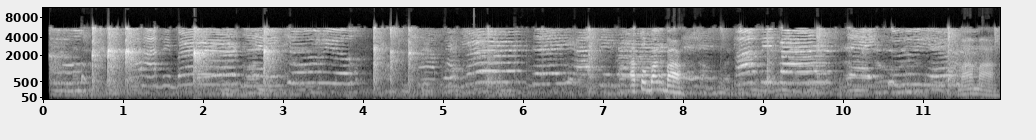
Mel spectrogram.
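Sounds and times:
voices singing: 0.1s - 11.9s
hands clapping: 0.6s - 2.1s, 2.7s - 3.0s, 4.1s - 4.8s, 5.5s - 7.0s, 8.4s - 9.9s, 11.3s - 11.9s.

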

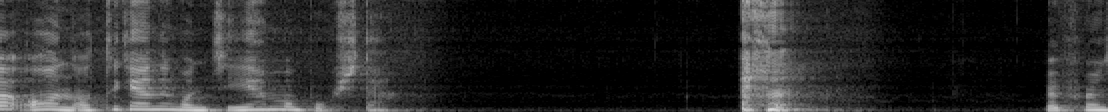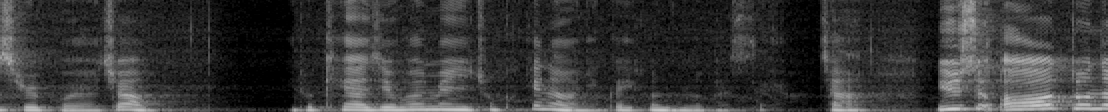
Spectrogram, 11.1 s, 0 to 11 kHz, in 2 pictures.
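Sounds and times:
loud cough: 3.7s - 4.3s.

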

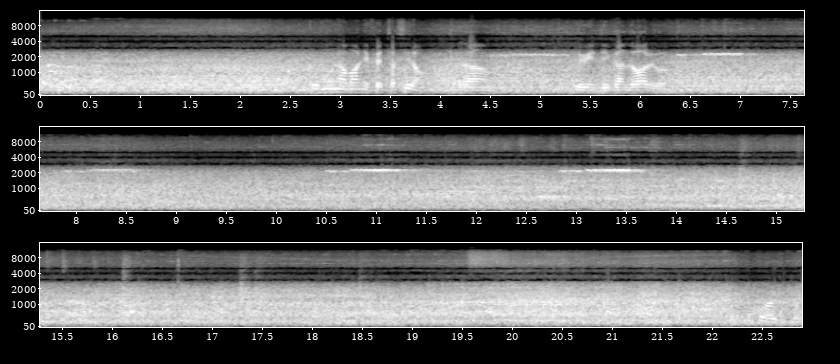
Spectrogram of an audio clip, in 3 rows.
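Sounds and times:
car and coach traffic noise: 0.0s - 22.9s.

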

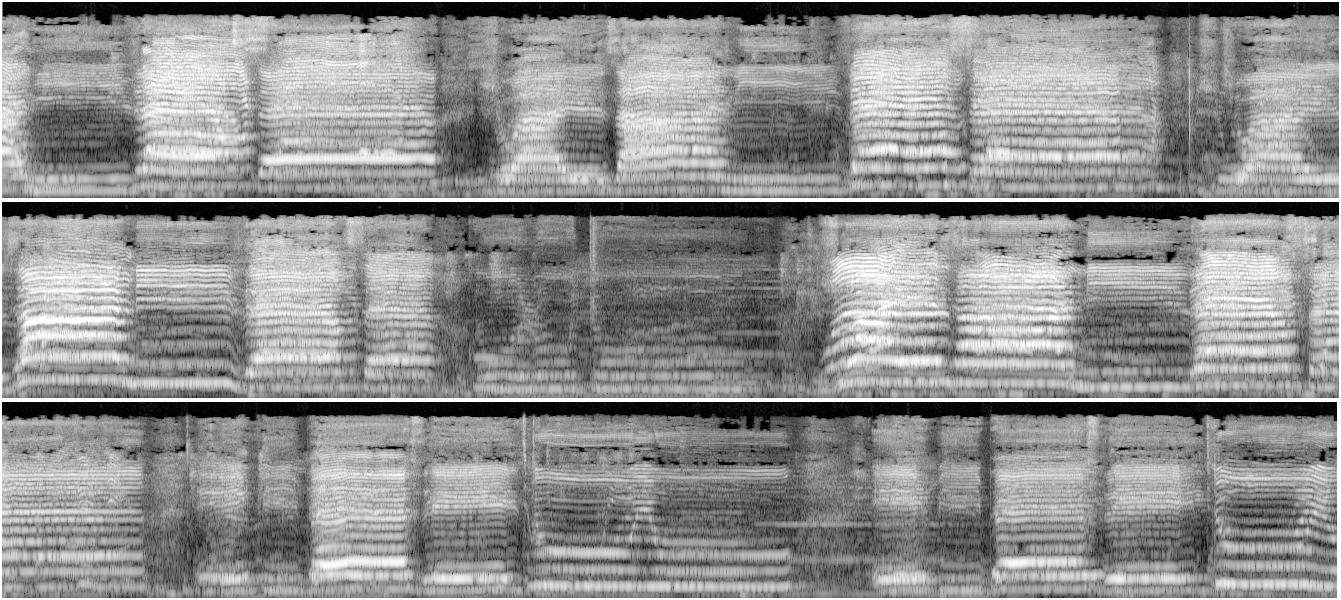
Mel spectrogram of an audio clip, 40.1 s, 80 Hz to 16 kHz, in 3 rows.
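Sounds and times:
children and adults singing: 0.0s - 40.0s.

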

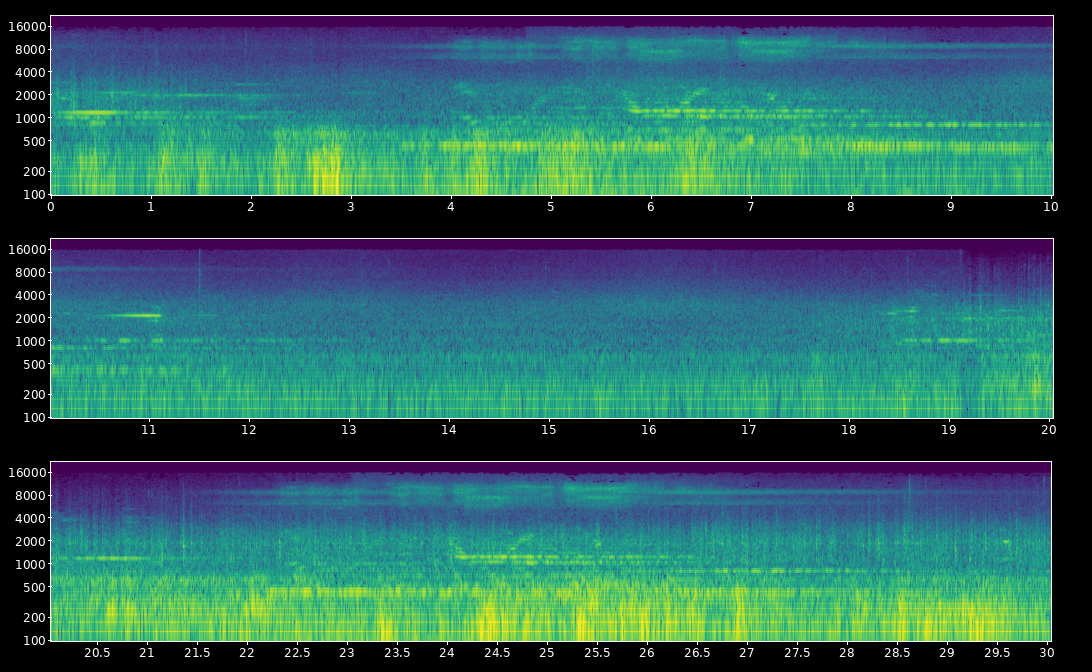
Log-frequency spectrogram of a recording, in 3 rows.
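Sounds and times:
dark ambient horror synth music: 0.0s - 13.6s, 18.3s - 30.0s.

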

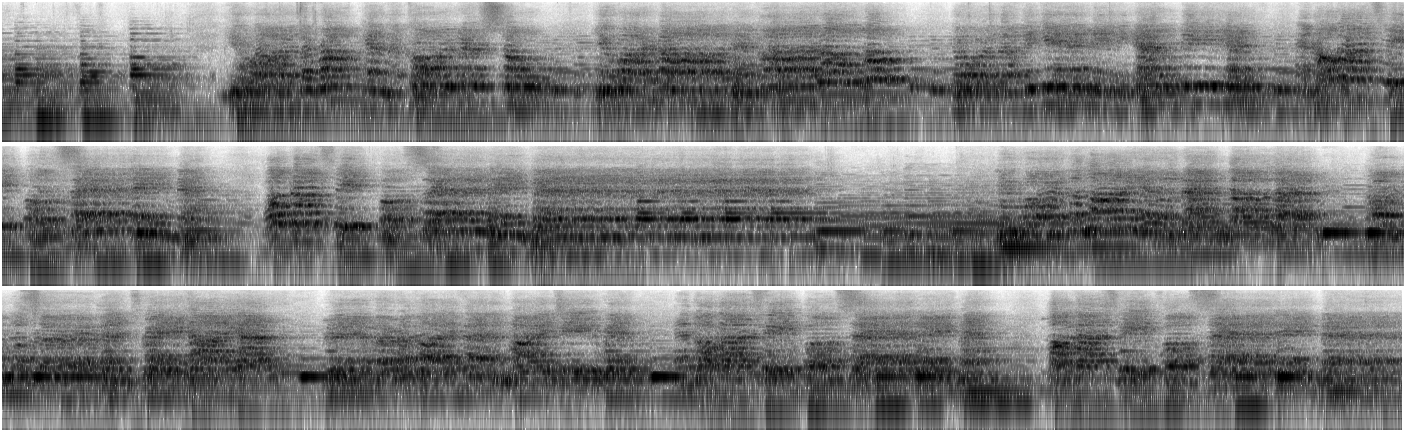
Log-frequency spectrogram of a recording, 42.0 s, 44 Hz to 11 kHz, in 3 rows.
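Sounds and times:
choir singing: 1.6s - 22.8s, 23.7s - 42.0s.

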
